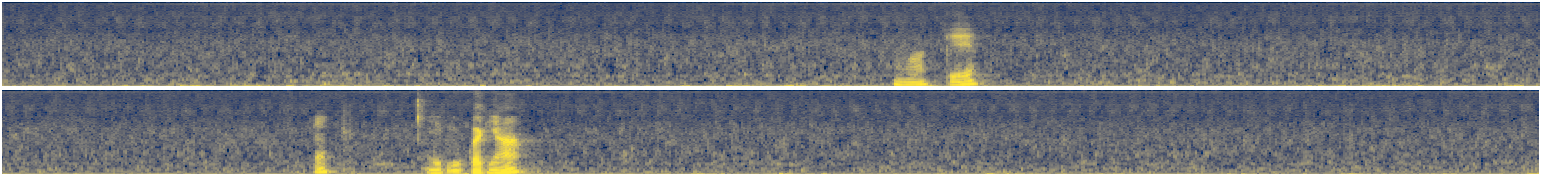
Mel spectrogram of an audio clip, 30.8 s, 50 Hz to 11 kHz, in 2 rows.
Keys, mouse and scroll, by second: 2.9-4.0 middle drag, 4.0 right click, 4.4-4.7 scroll up 2, 4.7-7.9 middle drag, 9.2 k, 19.7 Tab, 19.9 right click, 20.3 middle click, 21.2 right click, 21.5 Tab, 21.8-24.8 middle drag, 29.8-30.7 middle drag.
